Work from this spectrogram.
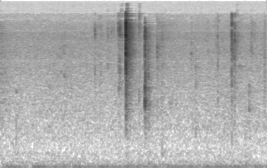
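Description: Scissors give two quick, quiet snips through ribbon while making a bow in a floral craft, with a low steady hum behind and no talking.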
